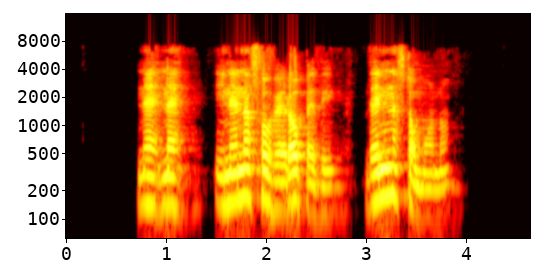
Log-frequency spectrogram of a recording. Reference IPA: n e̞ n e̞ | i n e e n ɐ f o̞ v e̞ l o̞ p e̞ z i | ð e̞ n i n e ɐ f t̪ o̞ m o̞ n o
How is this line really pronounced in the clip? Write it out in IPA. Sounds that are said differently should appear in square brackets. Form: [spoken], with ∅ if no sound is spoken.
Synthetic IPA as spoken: n e̞ n e̞ | i n e e n ɐ f o̞ v e̞ [ɾ] o̞ p e̞ [ð] i | ð e̞ n i n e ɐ f t̪ o̞ m o̞ n o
